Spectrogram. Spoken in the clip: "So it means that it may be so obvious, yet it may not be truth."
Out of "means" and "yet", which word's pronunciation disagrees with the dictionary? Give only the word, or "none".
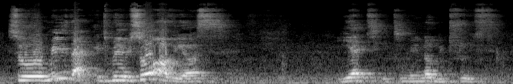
none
